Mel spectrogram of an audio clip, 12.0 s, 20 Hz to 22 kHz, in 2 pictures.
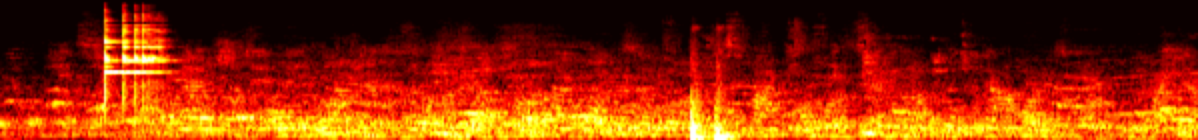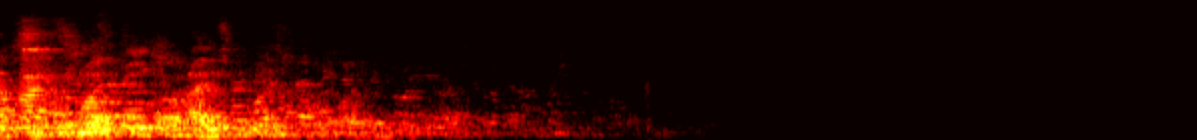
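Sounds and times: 
steady murmur of voices and chatter: 0.0 - 8.7
glasses clinking together in a toast: 0.5 - 1.0.

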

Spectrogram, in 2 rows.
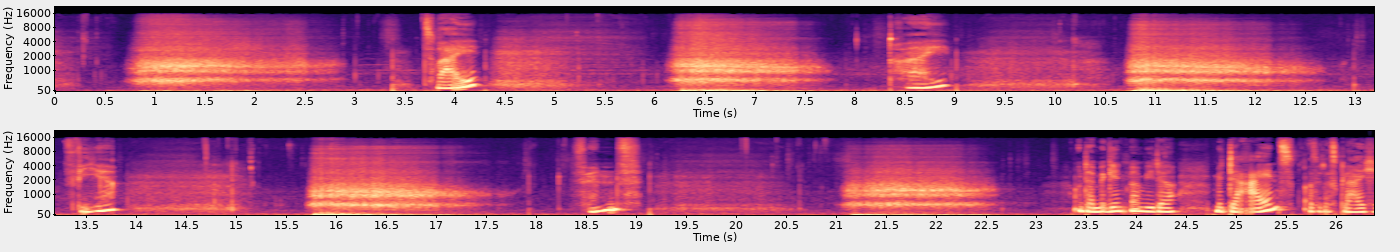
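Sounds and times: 
slow deep breathing in and out: 0.0 - 3.7, 4.3 - 8.4, 9.0 - 13.2, 13.9 - 18.0, 19.1 - 23.4
speech: 3.9 - 4.8, 8.6 - 9.2, 13.5 - 14.0, 23.6 - 26.3.

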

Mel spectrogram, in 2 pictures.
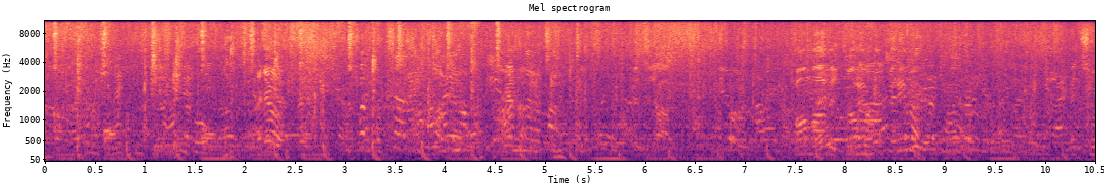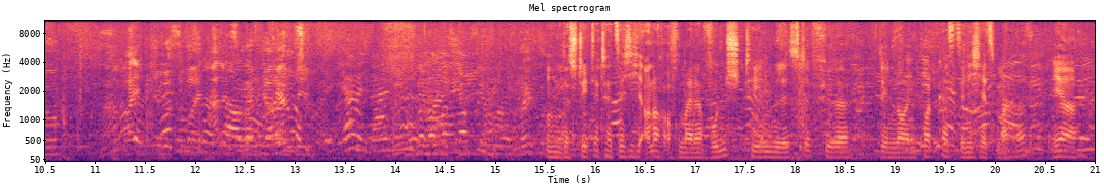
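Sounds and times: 
busy market crowd chatter: 0.0 - 20.9
speech: 1.8 - 3.0, 3.9 - 20.9.

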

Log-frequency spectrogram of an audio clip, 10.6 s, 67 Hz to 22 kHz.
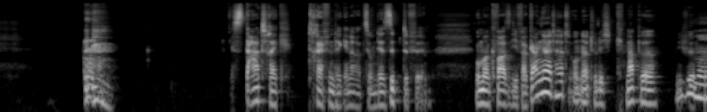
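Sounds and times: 
speech: 1.3 - 1.7, 3.6 - 10.6
throat-clearing cough: 1.3 - 1.9.

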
